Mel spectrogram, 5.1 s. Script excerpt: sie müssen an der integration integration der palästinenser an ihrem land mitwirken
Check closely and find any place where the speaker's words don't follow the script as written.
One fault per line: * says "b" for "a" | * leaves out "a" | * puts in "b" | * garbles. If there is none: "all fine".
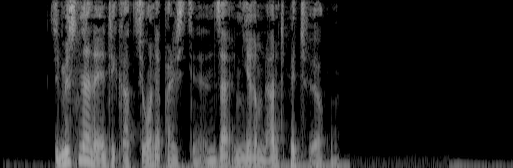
* leaves out "integration"
* says "in" for "an"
